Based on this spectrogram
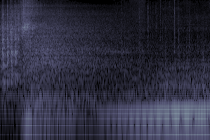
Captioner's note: car engine starting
